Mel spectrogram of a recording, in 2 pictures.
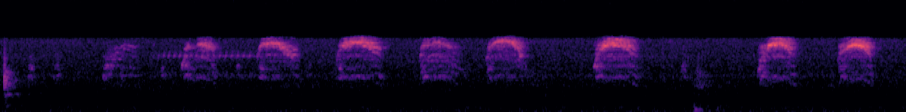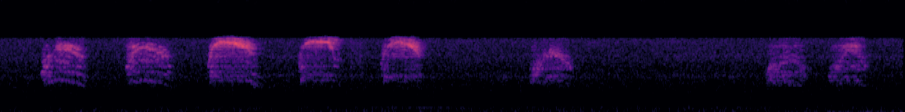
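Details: Wild bobcat mother Belle with her three-week-old kitten Bobbie in a den box inside a cage at TreeHouse Wildlife Center, Dow, Illinois; short breathy calls repeat about once a second in a steady series.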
